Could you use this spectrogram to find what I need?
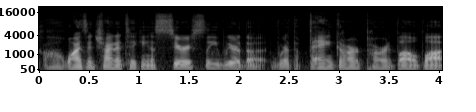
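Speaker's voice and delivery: soft, fast mocking whine; sneering imitation of the parties, quick and soft; mocking whiny quote. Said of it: "they're like".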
